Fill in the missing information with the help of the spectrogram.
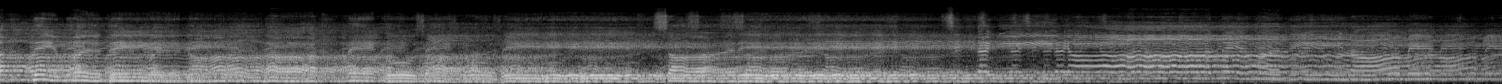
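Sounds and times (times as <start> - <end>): wavering wordless vocal melody: 0.0 - 15.0.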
